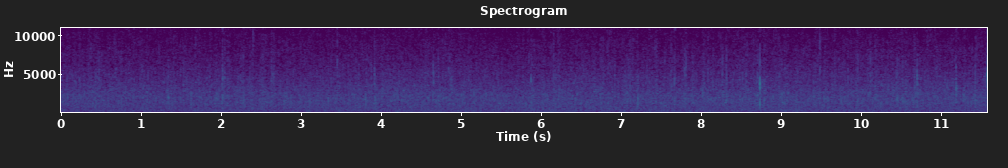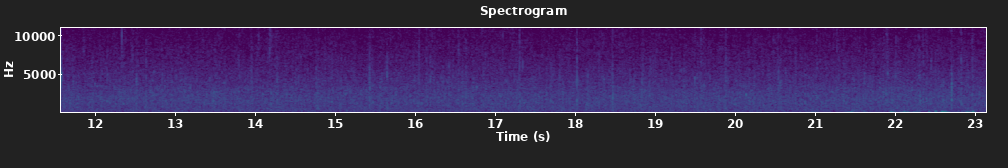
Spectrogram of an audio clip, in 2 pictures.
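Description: Near silence: a faint, steady hiss with scattered small clicks, and a few faint low thumps near the end.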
